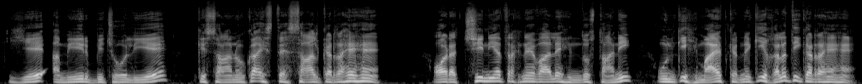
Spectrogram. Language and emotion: Urdu, disgusted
